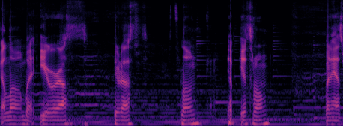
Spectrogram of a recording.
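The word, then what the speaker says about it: Irathlone: be taking dinner if um erathon and it's pronounced so it's i-r-a-t-h-l-o-n-e your throne like alone but Europe era loan yeah throne but it has more of our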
